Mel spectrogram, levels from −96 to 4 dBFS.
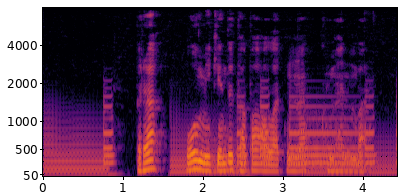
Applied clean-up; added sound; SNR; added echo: none; Piano; 7 dB; none.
